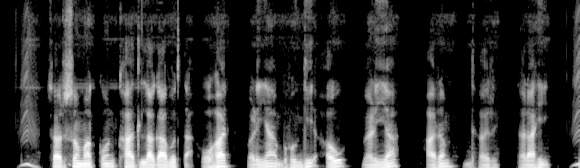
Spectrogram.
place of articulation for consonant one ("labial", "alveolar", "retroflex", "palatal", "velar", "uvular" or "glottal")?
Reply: alveolar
